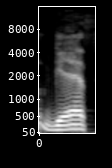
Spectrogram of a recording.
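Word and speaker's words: gas: দাঁড়ালো genius গিনিয়াস next একে আমরা কি বলবো গ্যাস না জ্যাস জি এর পরে কি আছে ই আই ওয়াই থাকলে বর্গীজ জি এর পরে দেখো কে আছে এ আছে এ থাকার জন্য কি হবে গো হবে উল্টোটা তাই জি এস কি হলো গ্যাস জি এস গ্যাস একে অনেকে ভুল করে জ্যাস বলে কেউ কেউ তো আবার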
